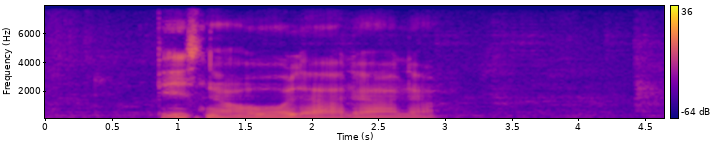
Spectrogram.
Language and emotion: Russian, sad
